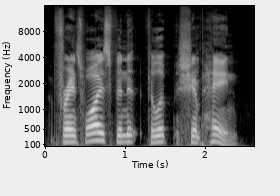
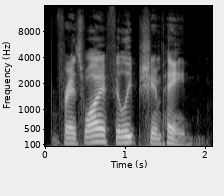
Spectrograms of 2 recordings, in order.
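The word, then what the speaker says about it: François-Philippe Champagne: Canada's industry minister, Francois Philippe Champagne, said in a tweet on Monday. I know I said that name wrong, but Francois Philippe Champagne.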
